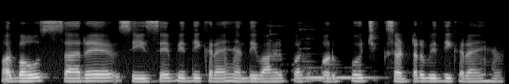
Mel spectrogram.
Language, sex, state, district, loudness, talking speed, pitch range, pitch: Hindi, male, Jharkhand, Palamu, -18 LUFS, 200 wpm, 145-150 Hz, 145 Hz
